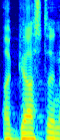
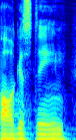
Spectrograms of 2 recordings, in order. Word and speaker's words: Augustine: you probably have heard of Augustine or Augustine however you want to pronounce his name he's an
